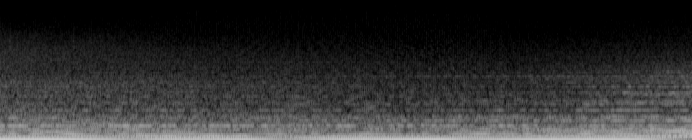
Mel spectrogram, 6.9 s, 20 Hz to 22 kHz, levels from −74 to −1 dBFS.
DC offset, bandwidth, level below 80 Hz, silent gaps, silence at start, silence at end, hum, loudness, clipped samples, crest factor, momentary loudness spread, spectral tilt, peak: under 0.1%; 7.8 kHz; -24 dBFS; none; 0 s; 0 s; none; -25 LUFS; under 0.1%; 10 dB; 4 LU; -8 dB/octave; -12 dBFS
